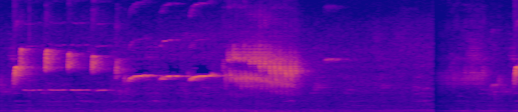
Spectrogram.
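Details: Canary said to be agitated and noisy: clipped high notes repeated in a row, then a thick buzzy rolling phrase, a sudden break, and a final bright chirp, with light background hiss.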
